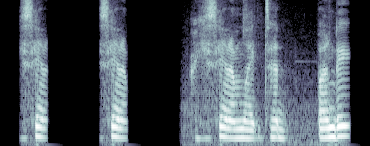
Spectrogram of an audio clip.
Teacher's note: she's laughing a little bit, so there's a little bit of breathiness in her voice.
